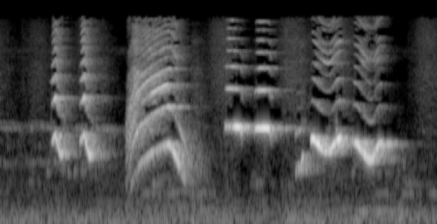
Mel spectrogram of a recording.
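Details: Laughingthrush delivering two short slurred notes, a long sweeping downward phrase with dense harmonics, a level whistle, then a warbling falling phrase. Still, quiet background.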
